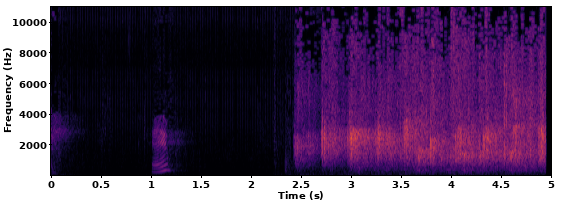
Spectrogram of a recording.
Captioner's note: applause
